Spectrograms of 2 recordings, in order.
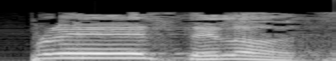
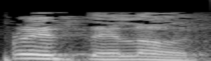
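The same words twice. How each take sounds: First: Loud, drawn-out call to the congregation; slow, forceful church call; emphatic call. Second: Said in the usual way. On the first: Real, not acted. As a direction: stretch it and push for a response. Repeats the call more forcefully.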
